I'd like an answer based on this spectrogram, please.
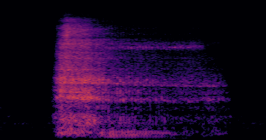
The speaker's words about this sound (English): All right, here's another one. Look. I'm let me take a breath.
